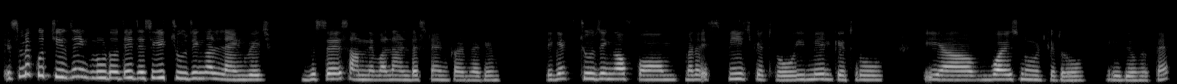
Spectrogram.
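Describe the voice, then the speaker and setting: A woman's voice: fairly high pitch, measured pace, dark tone, clean tone, no room sound. A young woman teaching an exam-prep lesson, mixing in English terms and checking in often with her students. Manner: chatty Hindi-English code-switching, checks with frequent "theek hai?".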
